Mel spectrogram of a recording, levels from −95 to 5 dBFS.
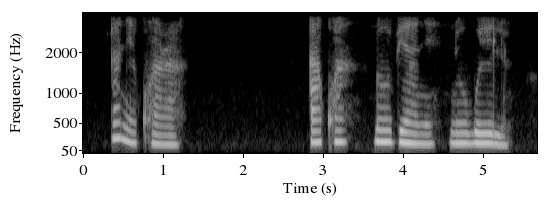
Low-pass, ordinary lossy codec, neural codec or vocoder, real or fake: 3.6 kHz; none; none; real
